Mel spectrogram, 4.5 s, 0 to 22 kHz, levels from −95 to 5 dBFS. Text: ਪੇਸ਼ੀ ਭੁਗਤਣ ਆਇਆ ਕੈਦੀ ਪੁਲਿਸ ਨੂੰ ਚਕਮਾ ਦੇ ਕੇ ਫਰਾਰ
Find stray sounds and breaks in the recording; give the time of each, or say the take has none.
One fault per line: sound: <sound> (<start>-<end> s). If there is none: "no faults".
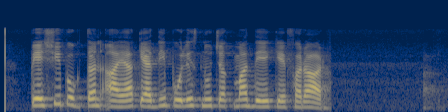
no faults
